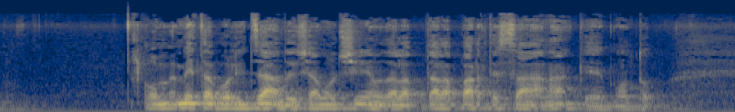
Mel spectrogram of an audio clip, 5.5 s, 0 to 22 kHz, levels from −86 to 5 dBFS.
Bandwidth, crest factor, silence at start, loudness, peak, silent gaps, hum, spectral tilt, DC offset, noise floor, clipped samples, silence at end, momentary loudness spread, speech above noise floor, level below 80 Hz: 17 kHz; 26 dB; 0 s; -25 LUFS; 0 dBFS; none; none; -3.5 dB/octave; 0.1%; -55 dBFS; under 0.1%; 0 s; 17 LU; 29 dB; -54 dBFS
